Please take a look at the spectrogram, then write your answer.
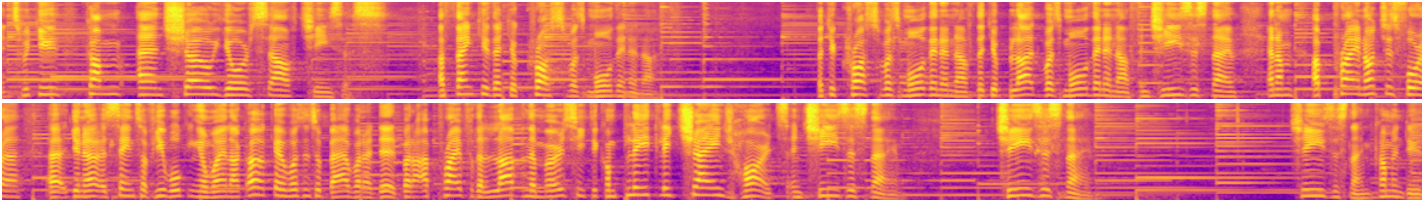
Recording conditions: large echoing room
